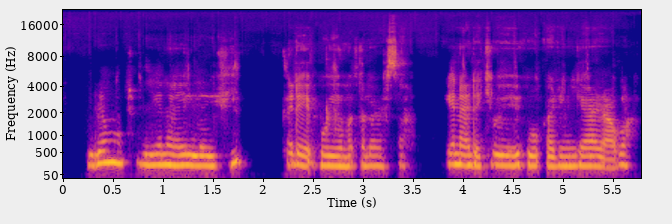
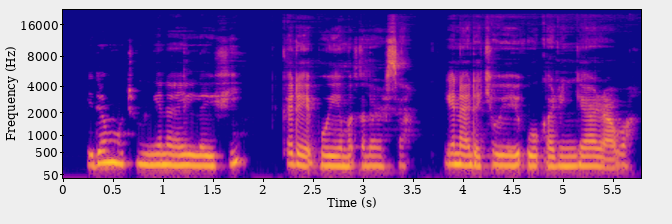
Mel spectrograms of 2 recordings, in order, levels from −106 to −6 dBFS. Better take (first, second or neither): second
